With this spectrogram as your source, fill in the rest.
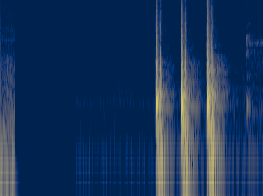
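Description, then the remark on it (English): Three sharp, evenly spaced knocks on a door, loud, after a moment of silence, with a faint tap trailing at the end. “Who's that knocking at the door?”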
